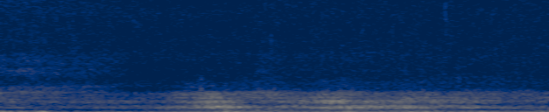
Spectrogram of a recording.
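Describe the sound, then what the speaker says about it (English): A helicopter passing overhead outdoors, a low rumbling engine drone that swells slightly and holds steady, moderately loud with some wind buffeting, no talking. "There's a helicopter going by."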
